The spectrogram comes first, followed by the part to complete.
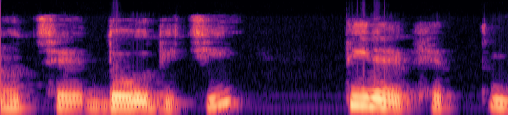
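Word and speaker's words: dodici: 12-এর ক্ষেত্রে উচ্চারণ হচ্ছে দো দিচি, 3-এর ক্ষেত্রে বা 13-র ক্ষেত্রে ত্রে দিচি, 14-র ক্ষেত্রে কোয়াত্তোর দিচি, 15-র ক্ষেত্রে কুইন দিচি এবং 16-র ক্ষেত্রে সেই দিচি।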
